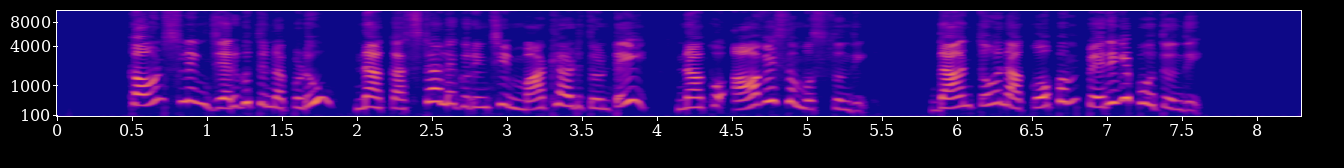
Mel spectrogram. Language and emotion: Telugu, angry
